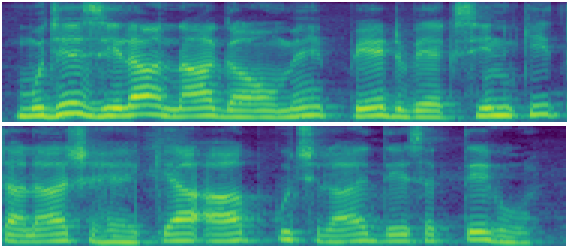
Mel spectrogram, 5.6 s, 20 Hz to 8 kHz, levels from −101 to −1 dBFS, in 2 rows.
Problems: constant background noise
